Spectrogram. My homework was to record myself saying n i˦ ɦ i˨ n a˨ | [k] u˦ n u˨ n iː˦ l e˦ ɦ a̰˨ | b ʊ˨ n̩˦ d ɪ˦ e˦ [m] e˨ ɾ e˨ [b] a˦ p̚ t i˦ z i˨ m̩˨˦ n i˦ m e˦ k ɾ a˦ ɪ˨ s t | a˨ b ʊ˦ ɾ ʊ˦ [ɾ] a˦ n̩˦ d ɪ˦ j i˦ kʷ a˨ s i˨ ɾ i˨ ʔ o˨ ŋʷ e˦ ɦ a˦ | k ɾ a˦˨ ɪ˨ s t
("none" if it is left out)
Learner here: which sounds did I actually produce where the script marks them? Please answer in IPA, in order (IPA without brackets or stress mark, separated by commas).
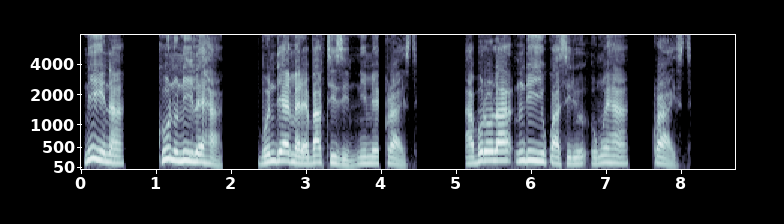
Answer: k, m, b, l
